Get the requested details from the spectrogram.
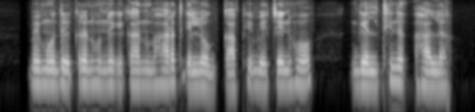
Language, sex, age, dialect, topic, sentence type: Magahi, male, 18-24, Central/Standard, banking, statement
